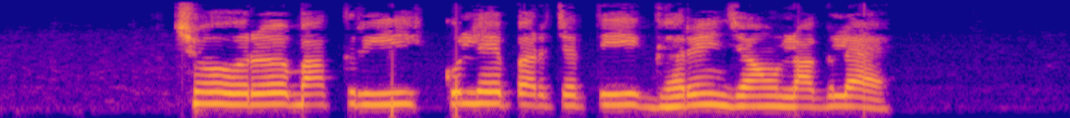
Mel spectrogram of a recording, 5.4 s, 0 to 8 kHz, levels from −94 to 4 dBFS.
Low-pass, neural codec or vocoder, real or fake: 7.2 kHz; none; real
